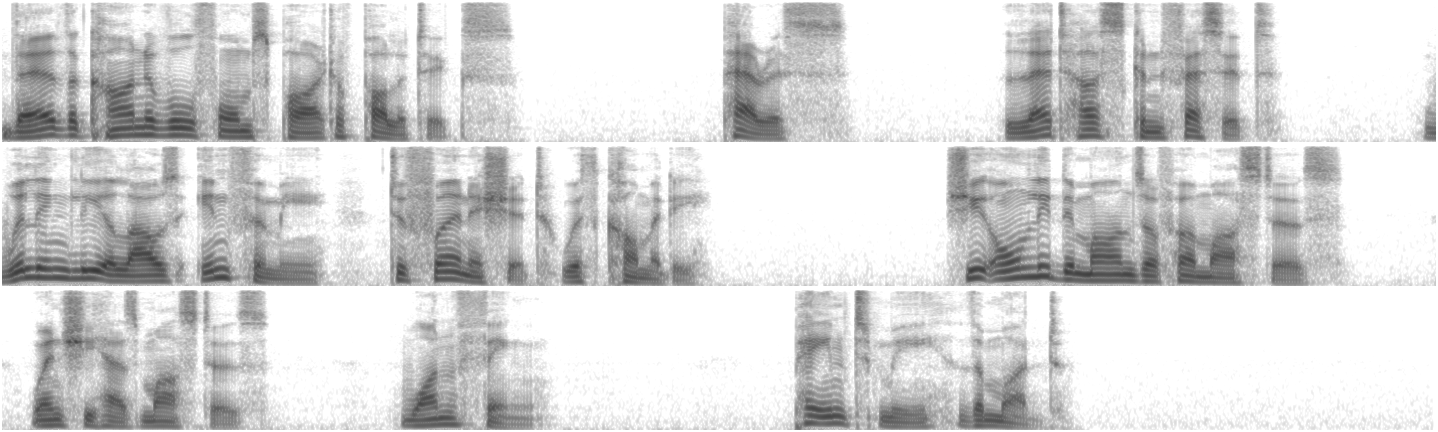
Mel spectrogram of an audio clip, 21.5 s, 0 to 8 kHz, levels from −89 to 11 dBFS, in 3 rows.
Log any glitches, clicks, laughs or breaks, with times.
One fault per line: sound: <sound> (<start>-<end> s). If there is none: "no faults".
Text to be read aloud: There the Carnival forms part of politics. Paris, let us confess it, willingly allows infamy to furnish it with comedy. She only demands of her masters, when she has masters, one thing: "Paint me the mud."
no faults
